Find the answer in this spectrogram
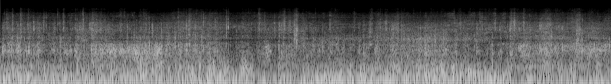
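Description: Mountain bike ridden fast down a dusty, rocky dirt trail, heard from a helmet camera: a steady rush of wind on the microphone over tyre noise on loose dirt, with frequent knocks and clatters as the bike hits rocks and bumps.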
